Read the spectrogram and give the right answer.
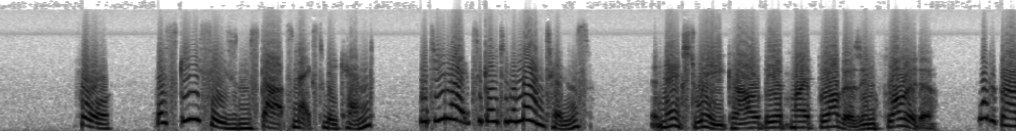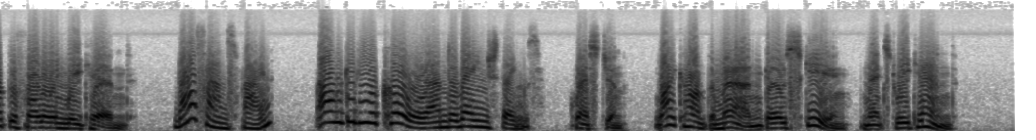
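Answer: He'll be at his brother's in Florida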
